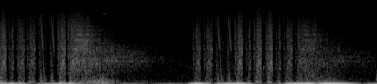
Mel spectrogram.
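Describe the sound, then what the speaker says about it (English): Gunfire in Fallout: New Vegas, modded, comes in two rapid bursts of loud, evenly spaced shots, the first fading out after about a second and the second starting near the two-second mark, with no talk over it. "Why are you shooting at JT?"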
